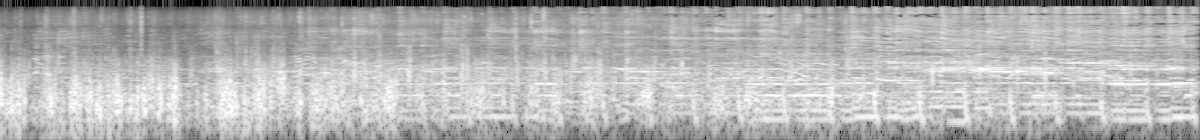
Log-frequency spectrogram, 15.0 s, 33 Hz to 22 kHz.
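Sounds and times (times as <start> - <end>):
running footsteps in boots: 0.0 - 15.0
music with held notes: 1.2 - 15.0
voices shouting: 3.9 - 15.0.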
